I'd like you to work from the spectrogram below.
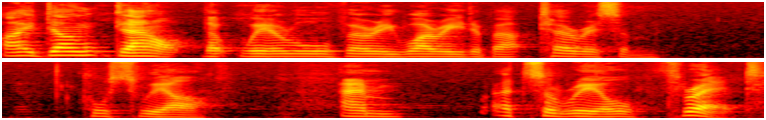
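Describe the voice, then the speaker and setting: Speaking with a British accent and long, frequent pauses, a man at a fairly high pitch shows big swings in loudness and ordinary pitch variation. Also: fairly slow pace. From England. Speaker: visual communication professor. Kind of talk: public talk. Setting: stage with audience. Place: cafe.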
